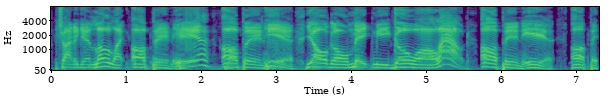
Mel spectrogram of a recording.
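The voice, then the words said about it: Imitates a rapper's voice. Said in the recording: “I'm doing my DMX impression. ... it sounds like DMX”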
